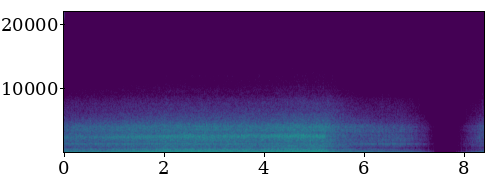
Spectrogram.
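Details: 2021 Suzuki Jimny Sierra JB74 past 15,000 km: dry metallic rattle (gara-gara, kara-kara) over the engine drone under low-rpm, light-throttle acceleration, easing as revs drop. It persists when warm, and the dealer later found and cured the cause.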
